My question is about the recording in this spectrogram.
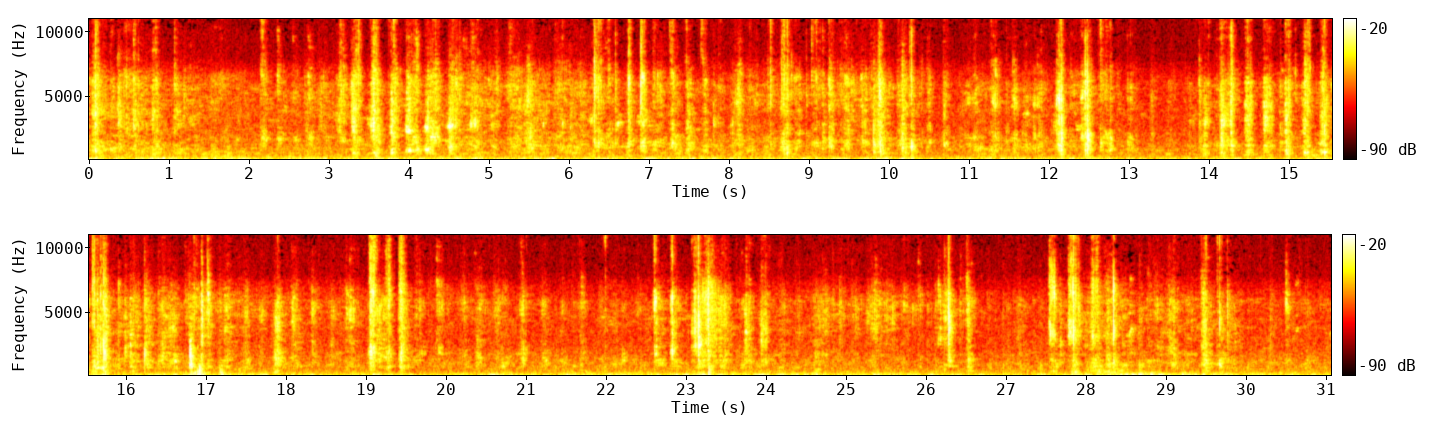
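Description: Rabbits chewing fresh leafy green stems: quiet, crisp crunching and snipping in irregular clusters, with light rustling of the leaves.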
